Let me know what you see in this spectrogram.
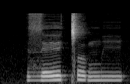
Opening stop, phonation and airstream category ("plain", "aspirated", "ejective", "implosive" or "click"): click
